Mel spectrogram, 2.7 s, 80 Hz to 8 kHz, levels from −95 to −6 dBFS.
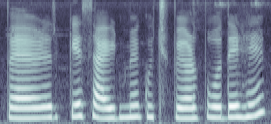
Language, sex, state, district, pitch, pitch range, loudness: Hindi, female, Madhya Pradesh, Bhopal, 255 Hz, 240-265 Hz, -15 LUFS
